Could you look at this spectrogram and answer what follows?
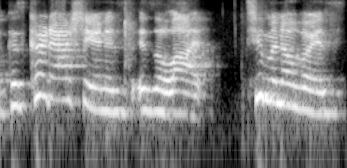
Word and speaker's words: Tumanova: I know my last name looks long in Russian, but it's actually not. It's easy to pronounce. Tumanova.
